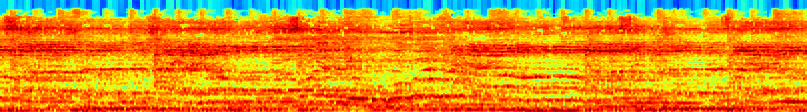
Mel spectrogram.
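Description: Live gospel worship music: a group of singers singing together in chorus over a band with bass, keyboard and drums, the music running steadily throughout.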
